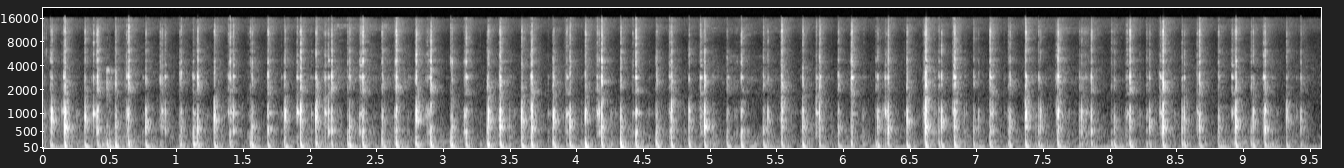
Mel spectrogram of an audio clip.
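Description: Long fingernails tap an empty, small, hollow white ribbed disposable plastic cup held upside down on a desk mat. It makes a quick, steady run of light, hollow plastic clicks, about four per second, for nearly ten seconds. Each click dies away almost instantly.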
